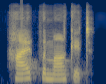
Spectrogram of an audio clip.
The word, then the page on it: hypermarket: Indian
